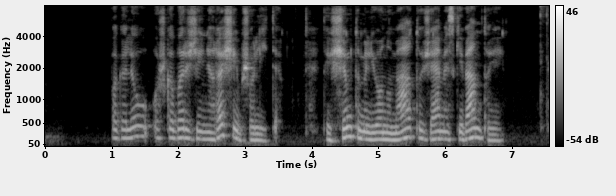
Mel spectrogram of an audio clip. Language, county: Lithuanian, Šiauliai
